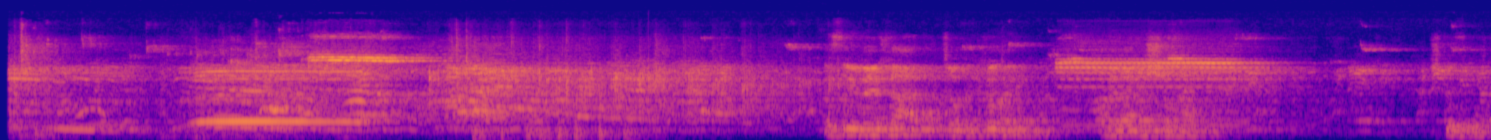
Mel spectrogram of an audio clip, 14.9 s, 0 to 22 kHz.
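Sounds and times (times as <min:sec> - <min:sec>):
players' voices: 0:00.1 - 0:14.9
referee's whistle: 0:02.8 - 0:04.5, 0:10.5 - 0:12.9
sneaker squeaks: 0:10.0 - 0:12.7.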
